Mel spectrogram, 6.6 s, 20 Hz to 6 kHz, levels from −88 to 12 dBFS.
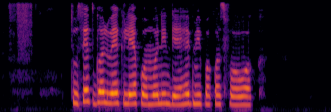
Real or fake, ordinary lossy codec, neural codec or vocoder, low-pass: real; none; none; 5.4 kHz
